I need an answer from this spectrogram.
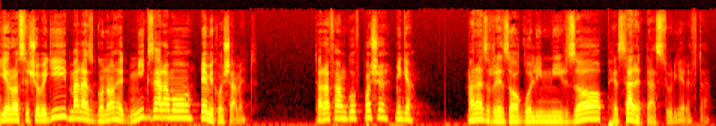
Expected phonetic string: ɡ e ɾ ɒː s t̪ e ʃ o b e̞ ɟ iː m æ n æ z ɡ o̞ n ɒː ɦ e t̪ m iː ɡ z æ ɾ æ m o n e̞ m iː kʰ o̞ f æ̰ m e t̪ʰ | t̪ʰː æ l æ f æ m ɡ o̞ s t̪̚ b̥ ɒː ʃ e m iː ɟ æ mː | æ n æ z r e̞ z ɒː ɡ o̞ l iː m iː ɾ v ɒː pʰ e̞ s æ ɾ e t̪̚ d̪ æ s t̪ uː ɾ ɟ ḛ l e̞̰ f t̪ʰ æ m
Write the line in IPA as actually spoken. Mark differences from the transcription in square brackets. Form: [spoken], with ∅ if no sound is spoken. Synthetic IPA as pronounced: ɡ e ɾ ɒː s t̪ e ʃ o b e̞ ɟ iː m æ n æ z ɡ o̞ n ɒː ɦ e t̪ m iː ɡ z æ ɾ æ m o n e̞ m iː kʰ o̞ [ʃ] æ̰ m e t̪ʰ | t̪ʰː æ [ɾ] æ f æ m ɡ o̞ [f] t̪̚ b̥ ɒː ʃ e m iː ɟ æ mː | æ n æ z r e̞ z ɒː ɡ o̞ l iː m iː ɾ [z] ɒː pʰ e̞ s æ ɾ e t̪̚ d̪ æ s t̪ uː ɾ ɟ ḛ [ɾ] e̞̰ f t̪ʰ æ m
